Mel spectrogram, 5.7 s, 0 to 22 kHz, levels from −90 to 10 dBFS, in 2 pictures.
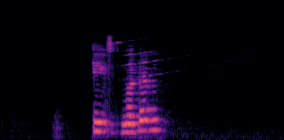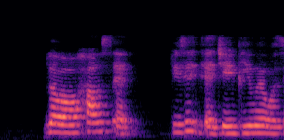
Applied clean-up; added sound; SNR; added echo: neural mask model DeepFilterNet 3.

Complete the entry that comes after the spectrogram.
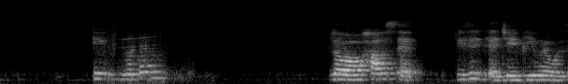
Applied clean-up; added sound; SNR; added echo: neural separator model SepFormer DNS4.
